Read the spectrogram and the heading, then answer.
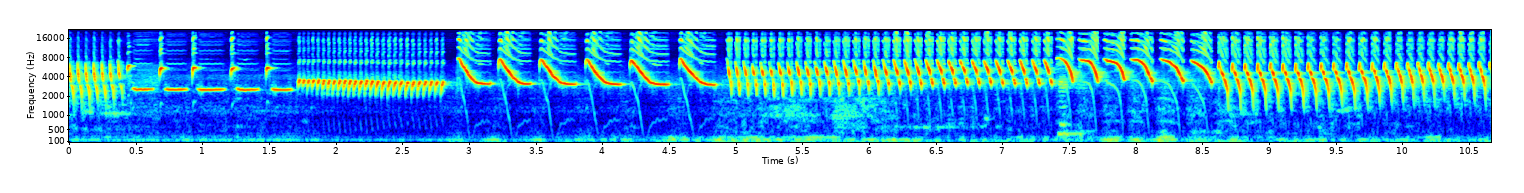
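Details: Canary performing long rolling song used to encourage other canaries to sing: clipped flat notes, a steady trill, a run of falling whistles, then long rapid pulsed rolls with more slurred whistles between.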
